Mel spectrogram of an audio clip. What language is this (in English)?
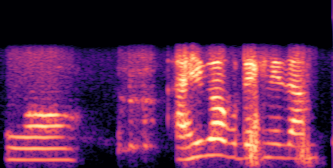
Assamese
